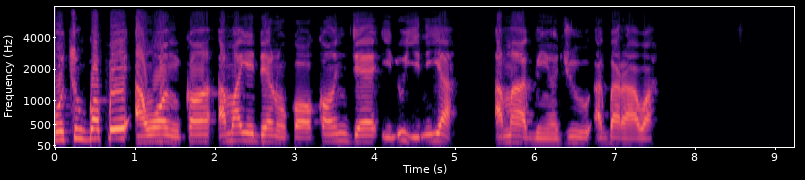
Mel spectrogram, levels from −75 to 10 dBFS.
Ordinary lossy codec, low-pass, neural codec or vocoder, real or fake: AAC, 48 kbps; 7.2 kHz; none; real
